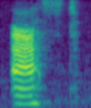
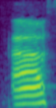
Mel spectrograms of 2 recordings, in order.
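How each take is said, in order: First: The word ends with a T sound. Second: The word ends without a T sound. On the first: "pronounce like ass with a T" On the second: "if you don't say the T"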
